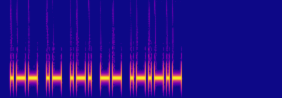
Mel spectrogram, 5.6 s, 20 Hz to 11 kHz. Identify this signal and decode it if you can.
Morse code, heard as a keyed tone, about 20 wpm, 700 Hz. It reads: WARM.
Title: Sentences with 2-Word Phrases - 20wpm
